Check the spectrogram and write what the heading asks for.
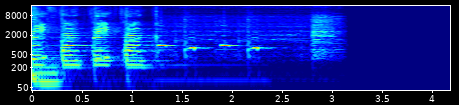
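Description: Clock tick-tock sound effect: sharp ticks about three a second, alternating a higher and a lower tone, as a closing music cue dies away. It cuts off suddenly about three seconds in.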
